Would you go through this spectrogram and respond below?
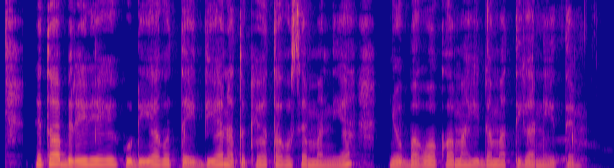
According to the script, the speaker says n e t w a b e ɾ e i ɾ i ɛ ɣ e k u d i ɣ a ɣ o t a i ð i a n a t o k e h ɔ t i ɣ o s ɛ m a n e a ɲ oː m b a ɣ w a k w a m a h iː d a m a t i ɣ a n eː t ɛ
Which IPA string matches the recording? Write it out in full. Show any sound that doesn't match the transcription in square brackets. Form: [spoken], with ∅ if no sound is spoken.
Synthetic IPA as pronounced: n e t w a b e ɾ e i ɾ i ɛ ɣ e k u d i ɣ a ɣ o t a i ð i a n a t o k e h ɔ t [a] ɣ o s ɛ m a n [i] a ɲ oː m b a ɣ w a k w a m a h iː d a m a t i ɣ a n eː t ɛ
